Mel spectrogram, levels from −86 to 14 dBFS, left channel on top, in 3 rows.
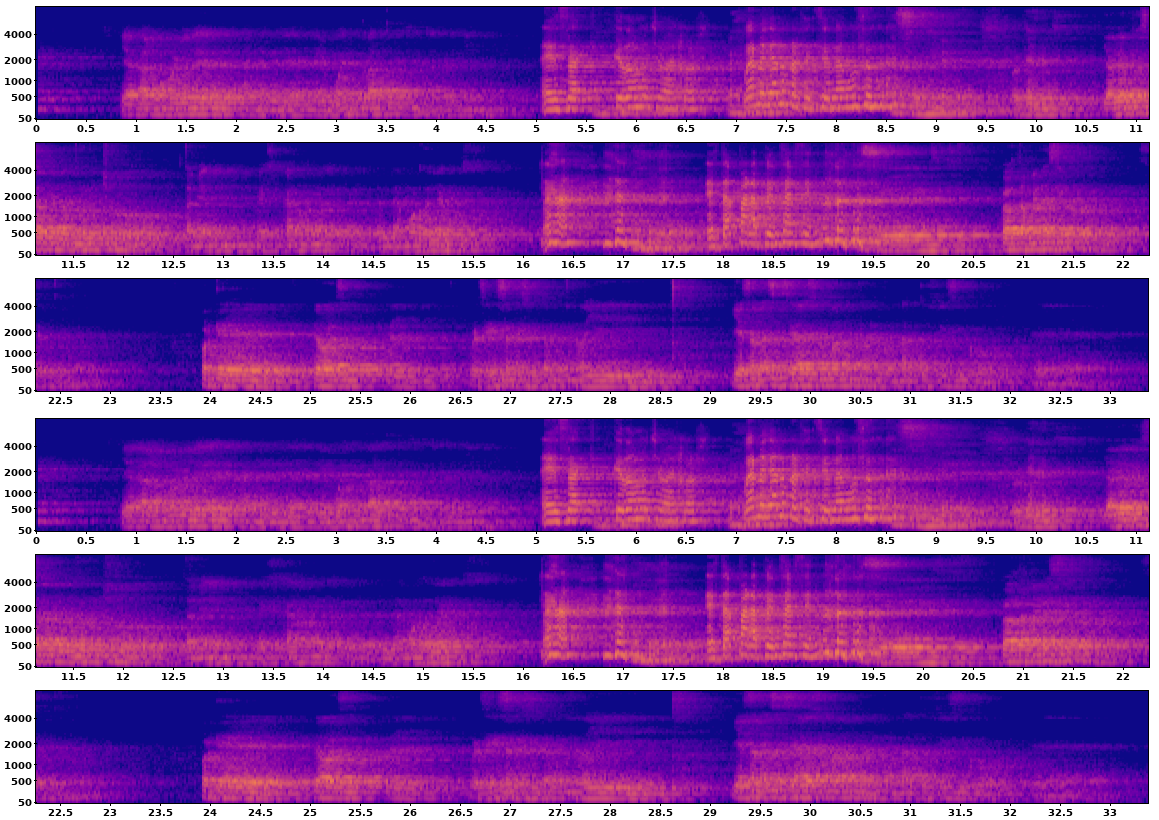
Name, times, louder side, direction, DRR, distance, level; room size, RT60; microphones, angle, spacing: voice 1, 0.8-4.5 5.6-5.9 6.9-7.4 8.5-15.5 17.0-17.7 19.3-20.5 20.8-21.8 22.2-22.7 23.9-25.4 25.7-26.2 26.6-28.4 29.2-31.9 32.2-32.7, left 1 dB, 60° left, -4 dB, 1.8 m, -33 dB
voice 2, 5.0-6.7 7.1-8.7 9.9-10.0 16.2-17.4 17.8-19.6, right 1 dB, 5° right, 7 dB, 0.3 m, -26 dB
9.6 x 8.4 x 4.4 m, 2.8 s
head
